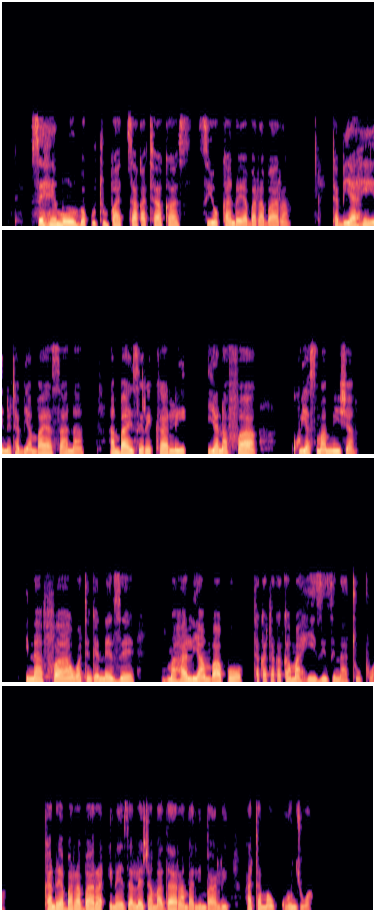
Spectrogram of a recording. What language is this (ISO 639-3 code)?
swa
